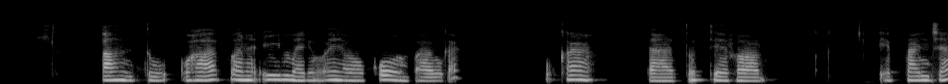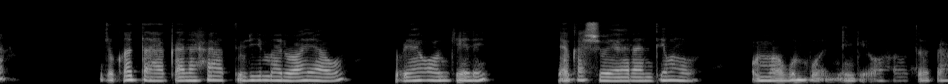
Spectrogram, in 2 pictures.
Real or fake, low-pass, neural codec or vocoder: fake; 7.2 kHz; codec, 16 kHz, 2 kbps, FreqCodec, larger model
